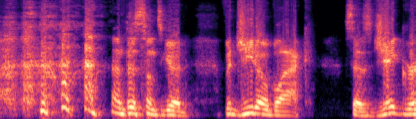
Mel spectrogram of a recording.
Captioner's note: laughter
